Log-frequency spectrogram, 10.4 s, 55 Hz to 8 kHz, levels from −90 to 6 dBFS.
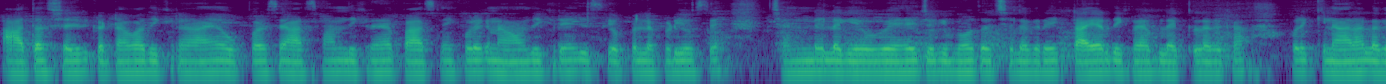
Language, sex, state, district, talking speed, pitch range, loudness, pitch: Hindi, male, Jharkhand, Jamtara, 250 wpm, 110-115 Hz, -32 LUFS, 110 Hz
